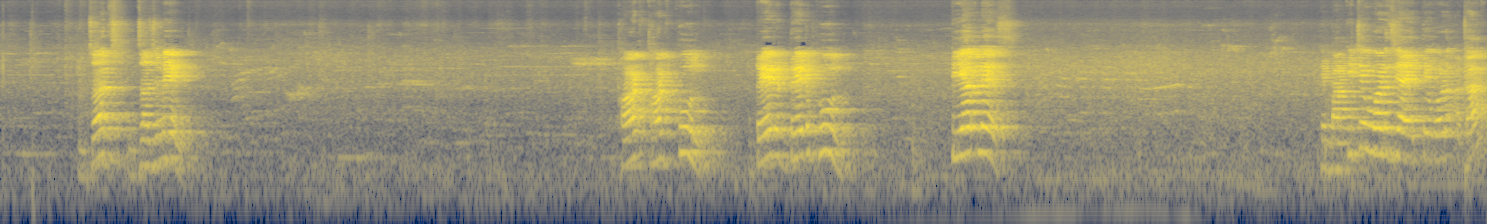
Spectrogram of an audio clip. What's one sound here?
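A man speaks aloud in short bursts, close by.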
